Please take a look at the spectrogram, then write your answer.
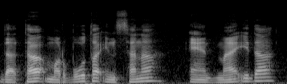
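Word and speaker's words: سنة: In this case, the ta marbuta is pronounced like the letter ha.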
